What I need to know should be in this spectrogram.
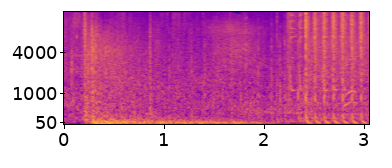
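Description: A large explosion booms nearby.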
